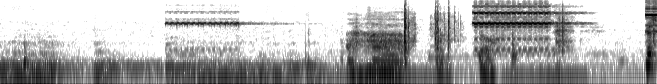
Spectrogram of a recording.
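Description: A phone ringing during a film's classroom scene, two separate bursts of electronic ringtone with a pause between, close and loud, with rustling and movement in the room.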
